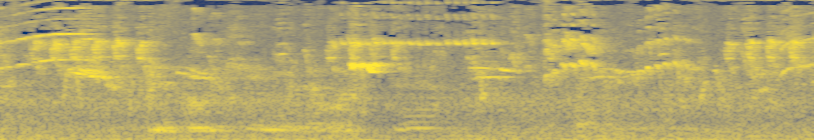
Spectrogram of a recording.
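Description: Eurasian bullfinch giving soft, low, arched piping whistles, with brief higher chirps from other small birds mixed in.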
